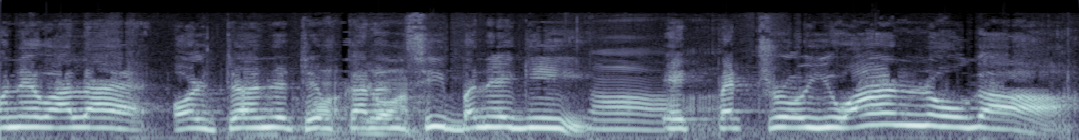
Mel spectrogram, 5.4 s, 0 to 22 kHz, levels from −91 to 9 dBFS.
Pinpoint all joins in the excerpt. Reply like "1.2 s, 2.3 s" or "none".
none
